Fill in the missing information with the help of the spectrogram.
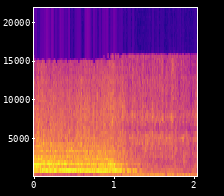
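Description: Loud, high-pitched tire screech as a car brakes hard just past a curve and stops in front of a house, the squeal fading after about a second into a low engine rumble that continues to the end.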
